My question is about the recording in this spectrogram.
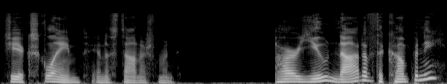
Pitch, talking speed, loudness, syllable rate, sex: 130 Hz, 135 wpm, -22 LUFS, 5.3 syllables/s, male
